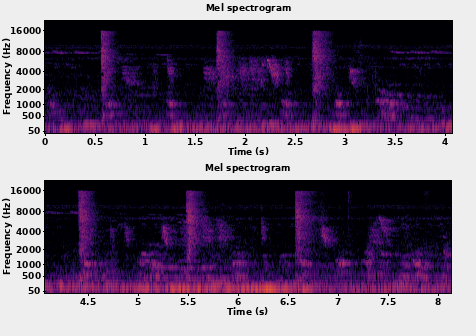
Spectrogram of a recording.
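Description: Machete cutting through grass and weeds in sharp strokes, about six of them roughly a second apart, with birds chirping in the background.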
